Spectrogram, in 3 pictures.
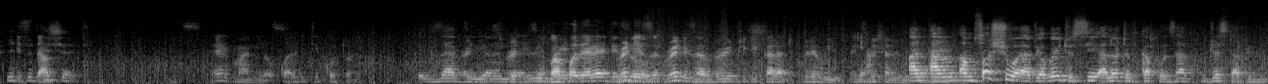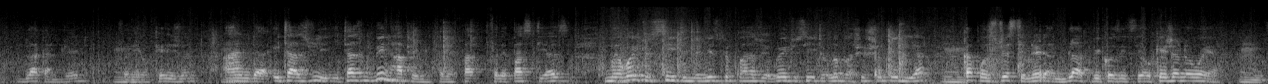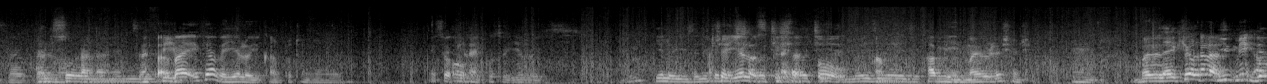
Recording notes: Sorry for the quite bad audio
